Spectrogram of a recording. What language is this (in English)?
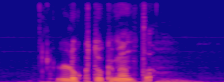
Norwegian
